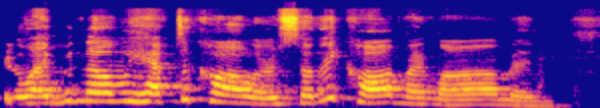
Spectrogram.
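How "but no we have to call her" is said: polite, very proper, prim voice, pitched up. Retelling how a friend's family asked to call her mom: imitating a proper-sounding family. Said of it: "they're so proper".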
